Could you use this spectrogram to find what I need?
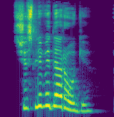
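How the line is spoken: Faltering babble. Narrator (Russian): пролепетала женщина

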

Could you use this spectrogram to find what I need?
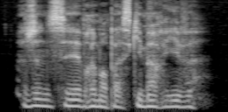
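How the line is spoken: Weak murmuring voice. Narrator (French): murmurait-elle d'une voix affaiblie

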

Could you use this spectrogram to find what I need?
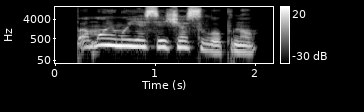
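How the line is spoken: Moaning. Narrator (Russian): простонала я

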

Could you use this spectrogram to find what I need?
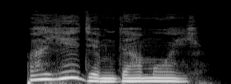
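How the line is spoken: Soft. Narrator (Russian): мягко проговорила я

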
